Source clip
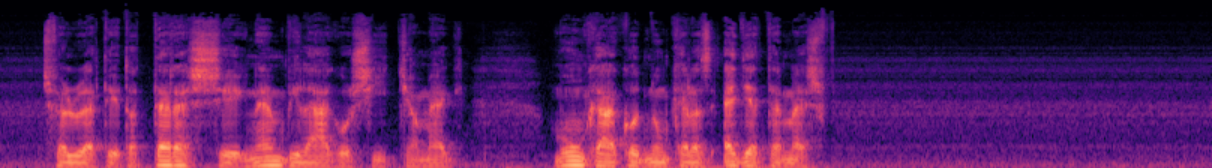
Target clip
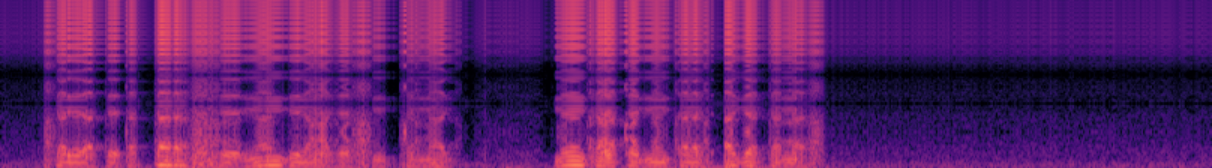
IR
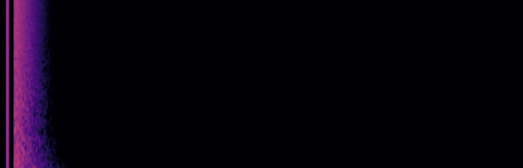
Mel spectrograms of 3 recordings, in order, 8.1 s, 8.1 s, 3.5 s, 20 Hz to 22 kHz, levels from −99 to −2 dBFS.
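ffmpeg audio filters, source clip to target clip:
-filter_complex "[0:a]asplit=2[link_01][link_02];[link_02]acompressor=threshold=-32dB:ratio=6,volume=-0.5dB[link_03];[link_01][link_03]amix=inputs=2:normalize=0,acrusher=samples=25:mix=1:aa=0.000001,aexciter=amount=13.5:drive=6.8:freq=5700,volume=-13dB"

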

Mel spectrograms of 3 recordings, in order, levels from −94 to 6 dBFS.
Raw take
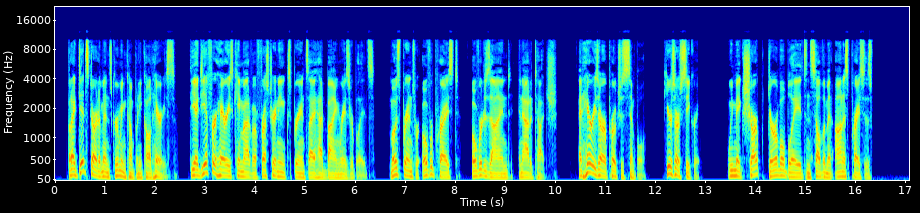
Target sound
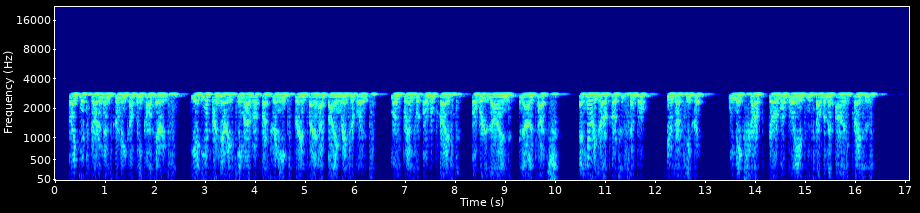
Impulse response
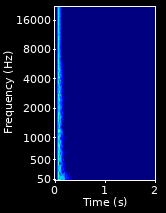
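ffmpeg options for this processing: -filter_complex "[0:a]agate=range=-33dB:threshold=-49dB:ratio=3:detection=peak,areverse,acompressor=threshold=-33dB:ratio=6,areverse,aeval=exprs='clip(val(0),-1,0.0133)':channel_layout=same[link_01];[1:a]atrim=start_sample=2205[link_02];[link_01][link_02]afir=irnorm=-1:irlink=0,lowpass=frequency=2400:width_type=q:width=0.5098,lowpass=frequency=2400:width_type=q:width=0.6013,lowpass=frequency=2400:width_type=q:width=0.9,lowpass=frequency=2400:width_type=q:width=2.563,afreqshift=-2800,volume=-4.5dB"

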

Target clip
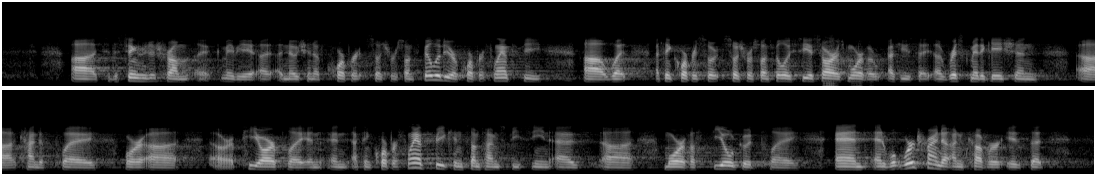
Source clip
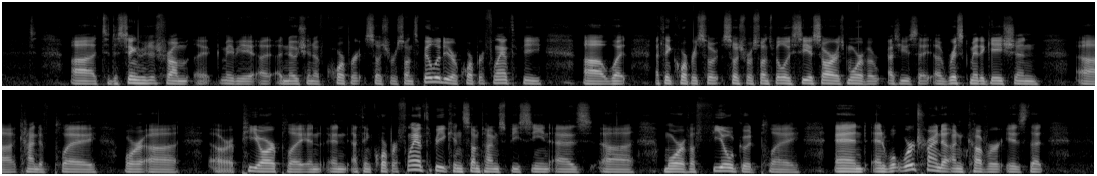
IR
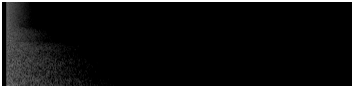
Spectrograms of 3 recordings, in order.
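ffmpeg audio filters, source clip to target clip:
-filter_complex "[0:a]highpass=frequency=320:width_type=q:width=0.5412,highpass=frequency=320:width_type=q:width=1.307,lowpass=frequency=2200:width_type=q:width=0.5176,lowpass=frequency=2200:width_type=q:width=0.7071,lowpass=frequency=2200:width_type=q:width=1.932,afreqshift=100,asplit=2[link_01][link_02];[1:a]atrim=start_sample=2205[link_03];[link_02][link_03]afir=irnorm=-1:irlink=0,volume=-27dB[link_04];[link_01][link_04]amix=inputs=2:normalize=0,asettb=1/sr,asplit=3[link_05][link_06][link_07];[link_05]atrim=end=8.114[link_08];[link_06]atrim=start=8.11:end=8.73,asetpts=PTS-STARTPTS,afade=type=in:duration=0.004:curve=qsin,afade=type=out:start_time=0.616:duration=0.004:curve=qsin,aeval=exprs='0.224*(cos(1*acos(clip(val(0)/0.224,-1,1)))-cos(1*PI/2))+0.00708*(cos(2*acos(clip(val(0)/0.224,-1,1)))-cos(2*PI/2))+0.00708*(cos(3*acos(clip(val(0)/0.224,-1,1)))-cos(3*PI/2))':channel_layout=same[link_09];[link_07]atrim=start=8.726[link_10];[link_08][link_09]acrossfade=duration=0.004:curve1=hsin:curve2=qsin[link_11];[link_11][link_10]acrossfade=duration=0.004:curve1=qsin:curve2=hsin,volume=4dB"

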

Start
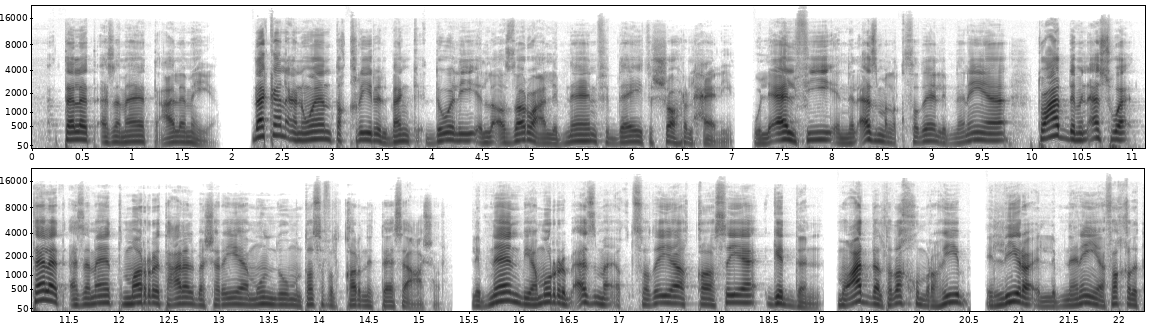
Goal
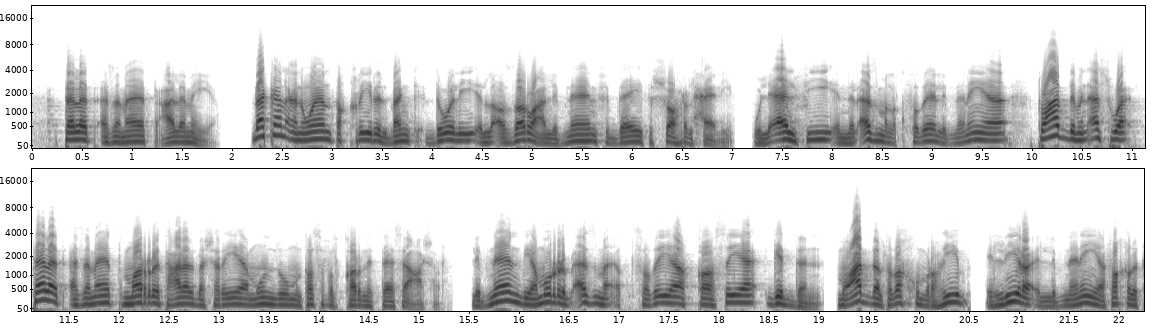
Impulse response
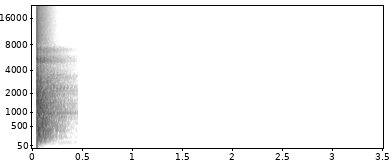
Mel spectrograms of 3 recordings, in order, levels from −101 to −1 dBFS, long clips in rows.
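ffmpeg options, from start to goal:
-af "lowpass=frequency=1600:width=0.5412,lowpass=frequency=1600:width=1.3066,asoftclip=type=tanh:threshold=-12dB,volume=-4.5dB"

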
